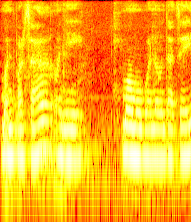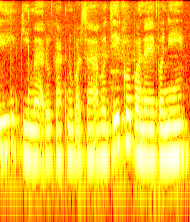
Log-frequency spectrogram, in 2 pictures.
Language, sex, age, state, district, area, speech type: Nepali, female, 60+, West Bengal, Jalpaiguri, rural, spontaneous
